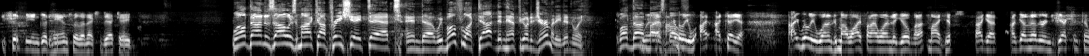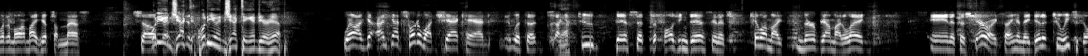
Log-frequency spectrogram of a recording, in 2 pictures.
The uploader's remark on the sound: LIVE from Joe’s Grill. Live at Joes Grill!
